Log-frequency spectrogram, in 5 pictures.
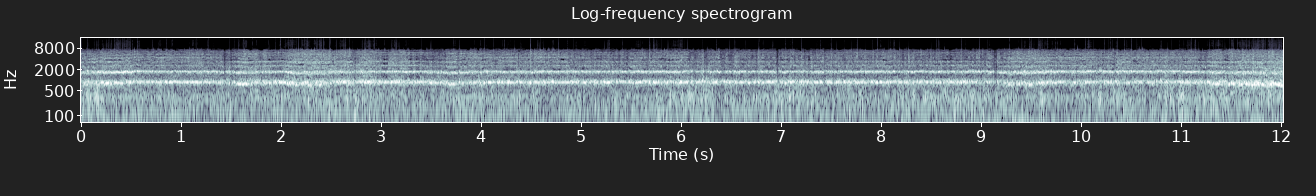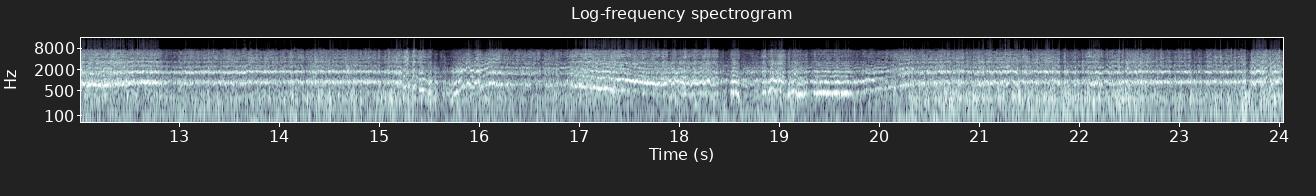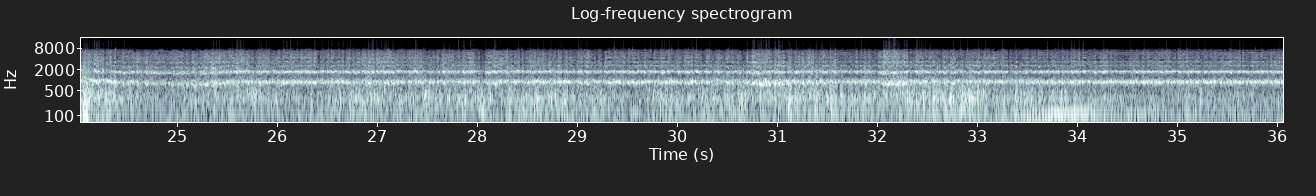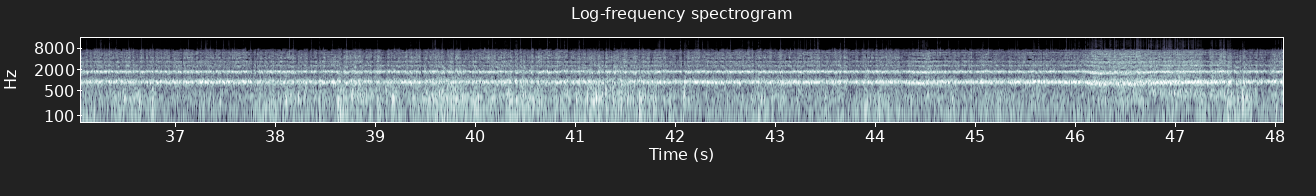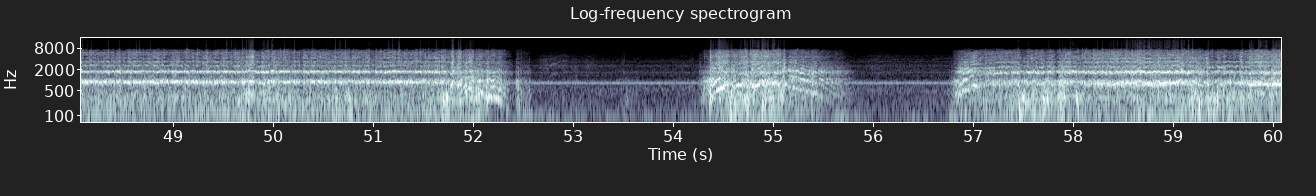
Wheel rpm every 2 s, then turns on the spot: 230, 220, 230, 230, 230, 220, 220, 190, 170, 120, 200, 230, 230, 230, 230, 230, 230, 230, 230, 230, 240, 230, 230, 220, 230, 220, 20, 80, 100, 220.
none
